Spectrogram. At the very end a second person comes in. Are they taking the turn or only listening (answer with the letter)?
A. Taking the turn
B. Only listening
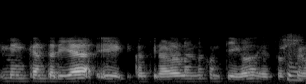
B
